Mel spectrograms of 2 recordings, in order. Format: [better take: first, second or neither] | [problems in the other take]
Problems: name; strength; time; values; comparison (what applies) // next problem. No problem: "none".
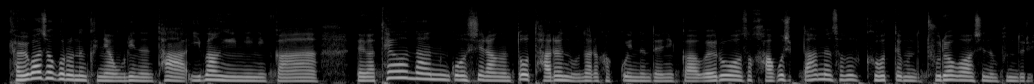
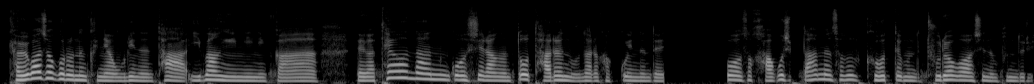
first | audio cutting out; at 6.5 s for 0.5 s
